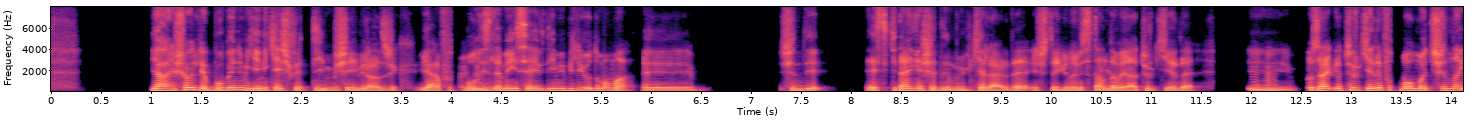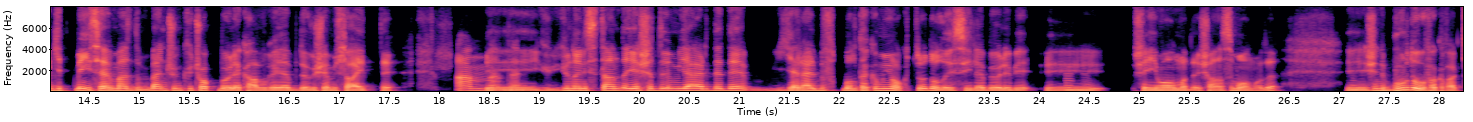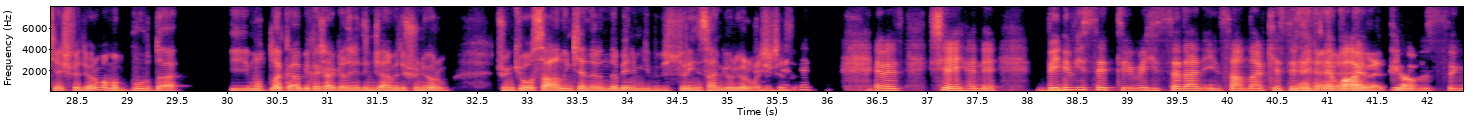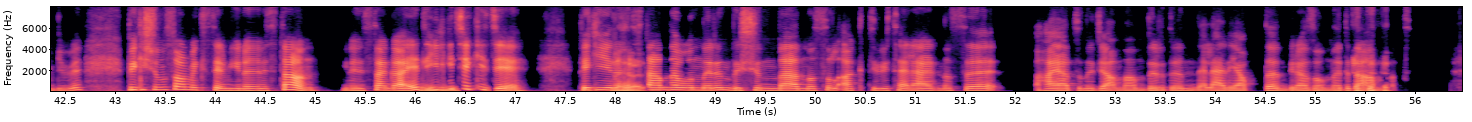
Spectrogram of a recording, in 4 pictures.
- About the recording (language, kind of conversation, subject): Turkish, podcast, Küçük adımlarla sosyal hayatımızı nasıl canlandırabiliriz?
- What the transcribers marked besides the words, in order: other background noise; other noise; giggle; chuckle; laughing while speaking: "Evet"; laughing while speaking: "Evet"; chuckle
